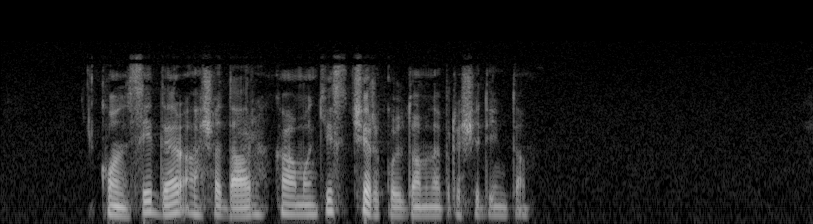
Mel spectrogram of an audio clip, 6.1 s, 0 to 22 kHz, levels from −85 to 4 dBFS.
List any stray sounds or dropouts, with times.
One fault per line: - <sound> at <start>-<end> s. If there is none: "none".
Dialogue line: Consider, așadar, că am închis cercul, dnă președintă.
none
